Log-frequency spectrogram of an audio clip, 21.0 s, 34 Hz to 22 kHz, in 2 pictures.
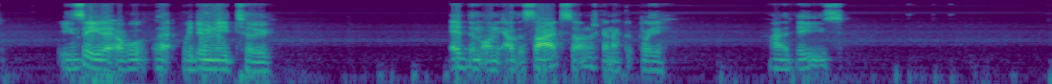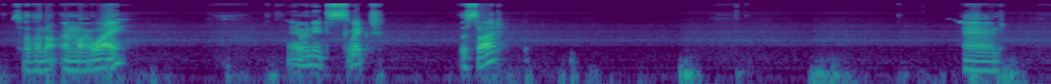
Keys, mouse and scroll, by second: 0.3 middle click, 1.2 scroll down 2, 1.8 KP_1, 4.0 a, 4.4 a, 4.7 a, 5.3 right click, 5.8 right click, 7.4 h, 8.2 right click, 8.4 h, 9.2 right click, 9.5 right click, 10.0 h, 10.8 right click, 11.3 right click, 11.8 h, 13.0 b, 16.1 middle click, 18.1 KP_3, 19.1 b.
